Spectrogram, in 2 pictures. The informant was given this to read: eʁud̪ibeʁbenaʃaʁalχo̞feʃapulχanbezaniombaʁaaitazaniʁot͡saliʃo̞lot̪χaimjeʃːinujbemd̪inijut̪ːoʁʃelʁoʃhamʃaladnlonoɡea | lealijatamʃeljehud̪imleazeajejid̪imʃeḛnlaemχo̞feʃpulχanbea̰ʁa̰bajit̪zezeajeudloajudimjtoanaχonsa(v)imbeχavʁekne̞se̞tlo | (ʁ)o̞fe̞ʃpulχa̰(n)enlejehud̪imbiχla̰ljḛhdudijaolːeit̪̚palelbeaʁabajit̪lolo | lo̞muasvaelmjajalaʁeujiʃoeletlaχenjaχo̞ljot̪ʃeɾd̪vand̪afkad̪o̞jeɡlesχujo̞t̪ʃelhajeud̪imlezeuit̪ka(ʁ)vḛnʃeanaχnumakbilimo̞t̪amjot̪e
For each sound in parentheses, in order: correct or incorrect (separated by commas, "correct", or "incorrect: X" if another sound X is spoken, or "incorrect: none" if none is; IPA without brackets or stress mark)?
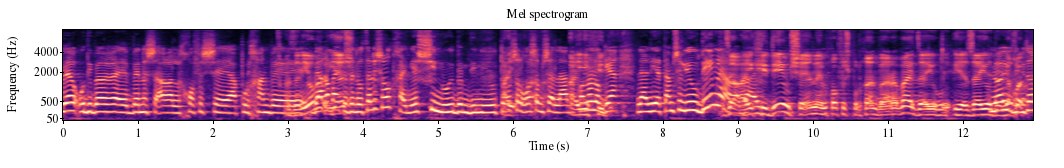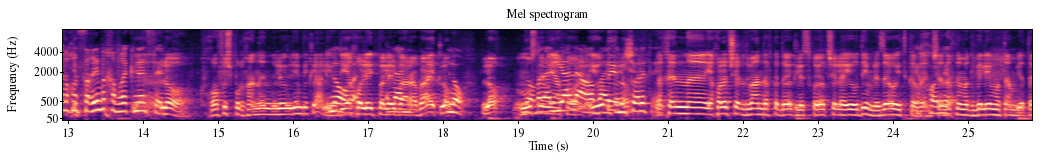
incorrect: ʁ, incorrect: χ, correct, incorrect: v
